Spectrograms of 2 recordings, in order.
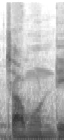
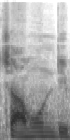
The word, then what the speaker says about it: চামুন্ডী: আজকের গল্পটা তোমাদের সঙ্গে শেয়ার করব সেটা শুধুমাত্র চামুন্ডি হিলকে নিয়ে। তোমরা হয়তো লক্ষ্য করে থাকবে শুরুতেই আমার উচ্চারণে যে পাহাড়ের নাম আমি ভুল নিয়েছিলাম সেটার নাম কিন্তু চামুন্ডি পাহাড়। চামুন্ডা পাহাড় নয়।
